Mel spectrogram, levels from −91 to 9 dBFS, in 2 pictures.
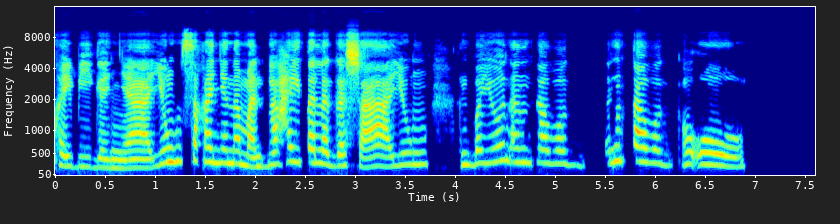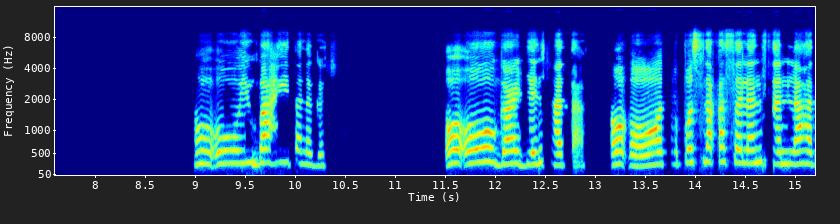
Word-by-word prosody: kaibigan 210 -5 -4
niya, 185 +1 +2
yung 300 +7 -2
sa 350 +2 +2
kanya 305 -2 0
naman 245 -7 +1
bahay 310 +5 +2
talaga 270 -6 +1
siya 210 0 +6
yung 260 +1 -10 0.4
ano 255 - -6
ba 280 - -5
yun? 310 +4 -7
Anong 305 -1 -8
tawag 275 -2 -6 0.4
anong 330 +1 -6
tawag 305 -4 +1 0.2
oo. 245 -6 -4 2.1
Oo, 280 +2 -4
yung 290 -2 -6
bahay 295 +1 +3
talaga 260 -6 -9 1.2
Oo, 290 +3 +3
gardens 270 +1 +2
ata 245 0 +1 0.3
oo, 240 -1 +4
tapos 295 +4 0
nakasalansan 295 -3 +1
lahat 270 0 +2
275 Hz, 115 wpm, -24 LUFS, 245-295 Hz, 2.1 s, siya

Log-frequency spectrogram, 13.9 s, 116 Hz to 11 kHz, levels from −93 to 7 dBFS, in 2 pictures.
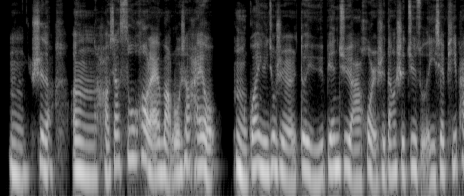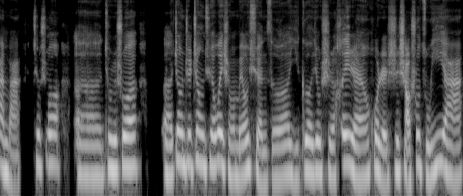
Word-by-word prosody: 嗯， 195 -3 0
是 240 - -2
的。 215 -1 0 0.3
嗯， 195 -3 +3
好 190 +1 -5
像 240 +5 -3
似 245 +3 -6
乎 275 0 -1
后 275 -2 +1
来 205 -2 +3
网 195 -3 +2
络 - - +1
上 240 +1 -1
还 230 -1 -2
有， 220 -1 +2 0.3
嗯， 205 -6 +7
关 230 +5 +2
于 210 - +6
就 230 +3 +2
是 200 -6 -1
对 220 -2 +3
于 175 0 -4
编 220 +2 +4
剧 225 0 +2
啊， 175 -4 -2
或 215 +4 -1
者 165 - -3
是 200 +2 -3
当 205 0 -1
时 210 -1 -1
剧 220 +2 0
组 205 - -6
的 - - -6
一 185 - -4
些 205 +2 0
批 210 +3 -6
判 225 -2 -1
吧。 150 -6 -5 0.2
就 245 -1 -2
说， 240 0 -3 0.2
呃， 185 -2 -4
就 220 +4 +1
是 210 - +5
说， 230 +1 +3 0.4
呃， 190 -3 0
政 250 +3 +2
治 240 0 0
正 250 +1 +1
确， 230 +1 +1
为 250 +1 +5
什 215 -4 -2
么 185 - -4
没 185 - -2
有 205 +3 +2
选 165 -7 -2
择 175 +3 -3
一 180 -2 -5
个 205 +1 +2
就 205 - +2
是 195 -2 -3
黑 245 +4 +1
人 185 -2 +1
或 220 +1 +1
者 165 -5 +1
是 185 +5 -2
少 165 -5 +1
数 240 +6 -2
族 185 -4 -2
裔 235 +4 0
啊， 190 -4 -1
210 Hz, 300 characters per minute, -22 LUFS, 190-230 Hz, 0.4 s, 嗯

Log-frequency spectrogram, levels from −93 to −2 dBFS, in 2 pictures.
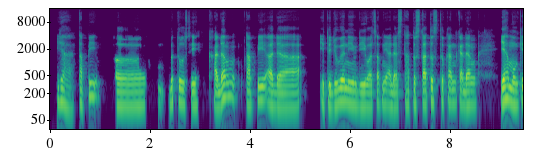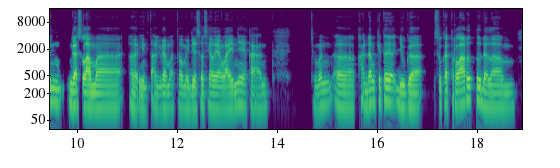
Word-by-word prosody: Iya, 135 -1 -1 0.3
tapi, 120 +8 -3 0.5
eee, 110 -1 +1 0.4
be 125 - -11 0.2
betul 130 -1 +1
sih. 110 0 +1 0.3
Kadang, 105 +12 +3 0.4
tapi 110 +4 -1
ada 110 -4 +2 0.8
itu - - -2
juga 130 +4 +4
nih 120 -1 +2
di 105 - 0
Whatsapp 105 0 -2
nih, 115 -1 -1
ada 105 0 0
status-status 115 +4 -1
tuh - - -3
kan 125 0 0
kadang. 115 0 +1 0.5
Ya 135 +2 +10
mungkin 120 +2 +2 0.3
nggak 115 -1 +6
selama, 105 -1 +6 0.6
e 110 - -4 0.2
Instagram 100 +1 -2
atau - - -5
media 100 +1 0
sosial 100 0 -1
yang 95 0 +1
lainnya 105 +3 0
ya - - -12
kan. - - -2 1.0
Cuman, 105 +4 -4 0.2
eee, 105 -3 -1
kadang 125 +3 0
kita 135 -1 +2
juga 105 0 +1 0.3
suka - - +1
terlarut 130 +6 +4
tuh 140 - +4
dalam, 105 -1 -2
110 Hz, 135 wpm, -24 LUFS, 105-120 Hz, 1.0 s, Ya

